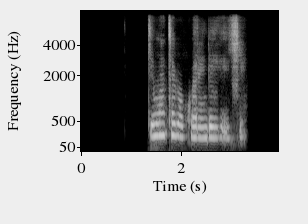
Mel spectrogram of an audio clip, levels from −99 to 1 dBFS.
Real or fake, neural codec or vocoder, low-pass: fake; codec, 24 kHz, 1 kbps, SNAC; 7.2 kHz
